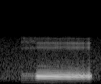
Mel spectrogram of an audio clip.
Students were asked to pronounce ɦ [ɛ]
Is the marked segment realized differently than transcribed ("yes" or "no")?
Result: yes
